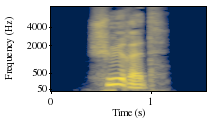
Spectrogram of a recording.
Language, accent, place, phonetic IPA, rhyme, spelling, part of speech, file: German, Germany, Berlin, [ˈʃyːʁət], -yːʁət, schüret, verb, De-schüret.ogg
- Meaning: second-person plural subjunctive I of schüren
